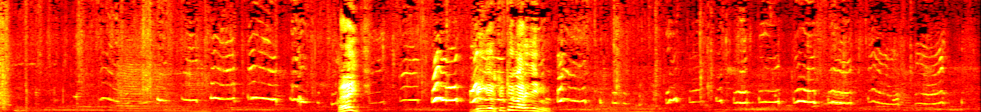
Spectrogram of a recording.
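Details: Rottweiler puppies at feeding time, eager for food, give high, wavering whines and a few sharp yelps while a person talks throughout.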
